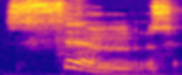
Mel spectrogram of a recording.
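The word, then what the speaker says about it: Symmes: I think his then you probably would pronounce it John Cleave. Sims Jun.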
